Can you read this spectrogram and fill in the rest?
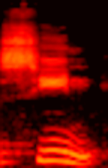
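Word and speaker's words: scene: सीन, सी silent है।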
